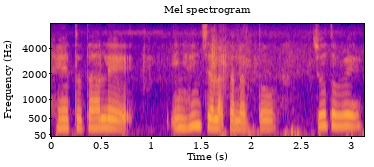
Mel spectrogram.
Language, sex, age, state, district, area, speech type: Santali, female, 18-30, West Bengal, Purulia, rural, spontaneous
